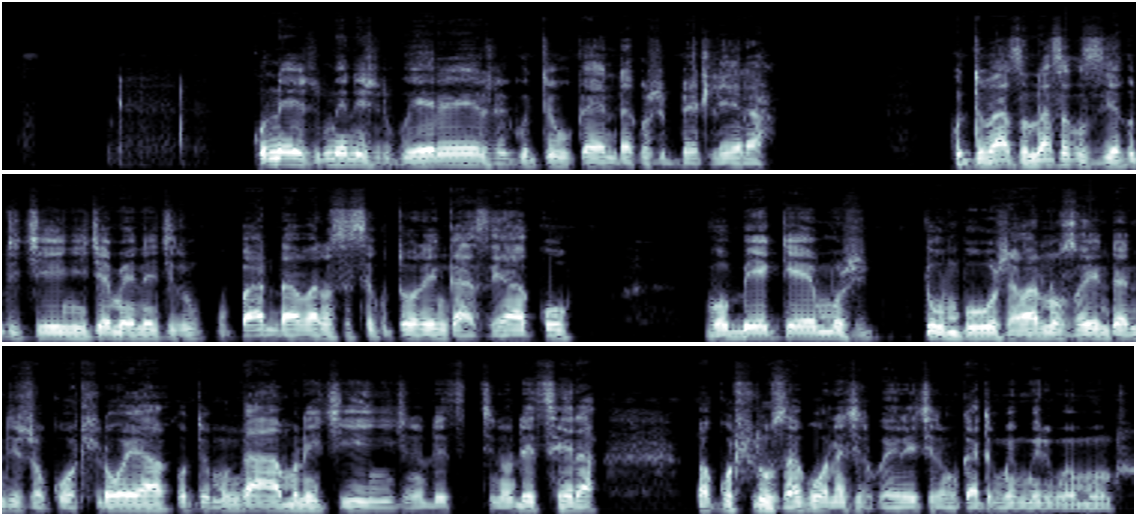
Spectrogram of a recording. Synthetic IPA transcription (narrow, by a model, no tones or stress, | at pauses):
kune̞ʐimwe̞niʐirwe̞ɾe̞ʐe̞kutiukae̞ndakuʐibʱe̞ɮe̞ːɾa | kutiʋazo̞nas̬ek̬uzijak̬utit͡ʃiːɲit͡ʃe̞me̞ne̞t͡ʃirikupandaʋanosisekuto̞ɾeŋɡazijaːko̞ | ʋo̞ɓe̞ke̞muʐi | tumbuʐaʋano̞zo̞e̞ndandiʐo̞koɬo̞jakutimuŋɡaːmune̞t͡ʃiiɲit͡ʃitino̞ɗe̞t͡se̞ɾa | pak̬uɬuzakuonat͡ʃirwe̞ɾe̞t͡ʃirimukatimwe̞mwiɾimwe̞muːntʰu̥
